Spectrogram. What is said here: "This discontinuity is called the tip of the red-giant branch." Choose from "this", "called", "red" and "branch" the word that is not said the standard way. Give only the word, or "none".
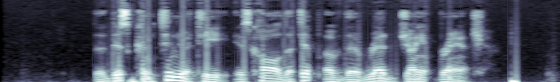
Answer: this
